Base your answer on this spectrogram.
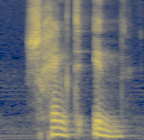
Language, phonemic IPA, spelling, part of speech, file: Dutch, /ˈsxɛŋkt ˈɪn/, schenkt in, verb, Nl-schenkt in.ogg
- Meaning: inflection of inschenken: 1. second/third-person singular present indicative 2. plural imperative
